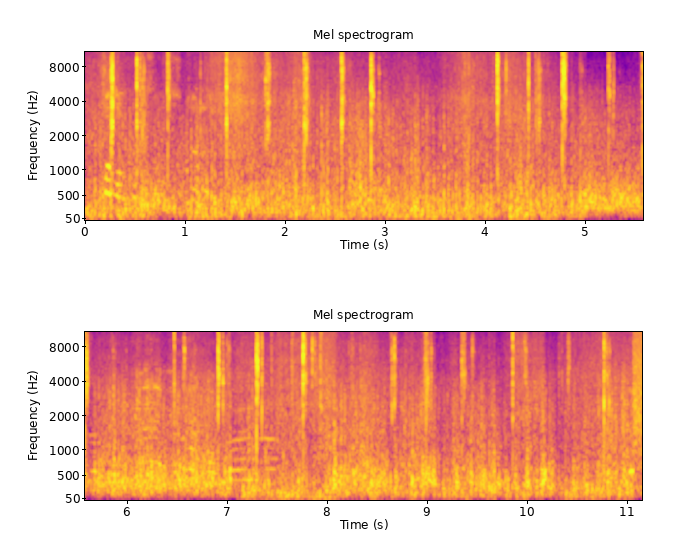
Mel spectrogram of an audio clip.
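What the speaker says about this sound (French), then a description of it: "Il y a du vent" Steady, heavy wind roars across the microphone aboard a sailboat at sea, constant and loud for the whole stretch, with faint water wash beneath and scattered sharp pops of buffeting.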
